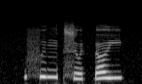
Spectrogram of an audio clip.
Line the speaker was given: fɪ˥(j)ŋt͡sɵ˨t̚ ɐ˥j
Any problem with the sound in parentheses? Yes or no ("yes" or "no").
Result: yes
